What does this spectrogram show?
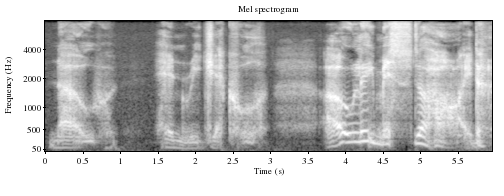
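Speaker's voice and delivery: Cockney sneer rising to a high, loud, slow finish; strong Cockney. Acted. Hyde taunting his other self, strong Cockney voice. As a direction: hit the Cockney hard and end big. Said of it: "he then says in a strong Cockney voice".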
